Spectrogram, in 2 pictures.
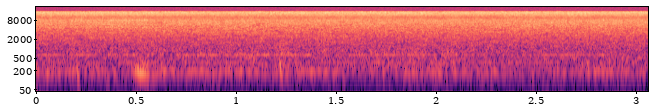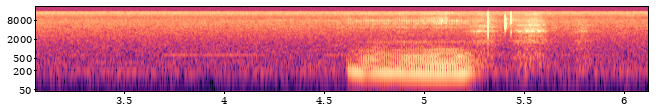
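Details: Pugalier puppy asleep, snoring very loudly: several quiet seconds of soft breathing and faint room hum, then one loud, rattling snore; snoring.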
